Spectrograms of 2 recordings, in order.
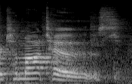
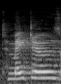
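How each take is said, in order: First: "tomatoes" with an AH in the middle; alternative pronunciation. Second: Said in the usual way. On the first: Shown as a demonstration. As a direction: say "tomatoes" as tuh-MAH-toes. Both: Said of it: "Does anybody really say tomatoes".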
